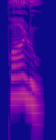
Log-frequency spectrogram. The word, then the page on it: ಪಳು: Kannada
